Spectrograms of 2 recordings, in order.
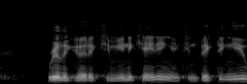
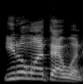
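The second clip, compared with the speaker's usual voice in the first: imitating salesman; 13 semitones higher, 8 dB louder than usual. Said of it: "used car dude".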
